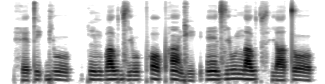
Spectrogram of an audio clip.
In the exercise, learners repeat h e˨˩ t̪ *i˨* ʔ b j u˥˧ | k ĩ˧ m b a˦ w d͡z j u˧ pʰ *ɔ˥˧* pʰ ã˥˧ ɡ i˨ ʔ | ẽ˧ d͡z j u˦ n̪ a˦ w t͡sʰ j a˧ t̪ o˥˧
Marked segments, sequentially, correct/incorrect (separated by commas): incorrect, correct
